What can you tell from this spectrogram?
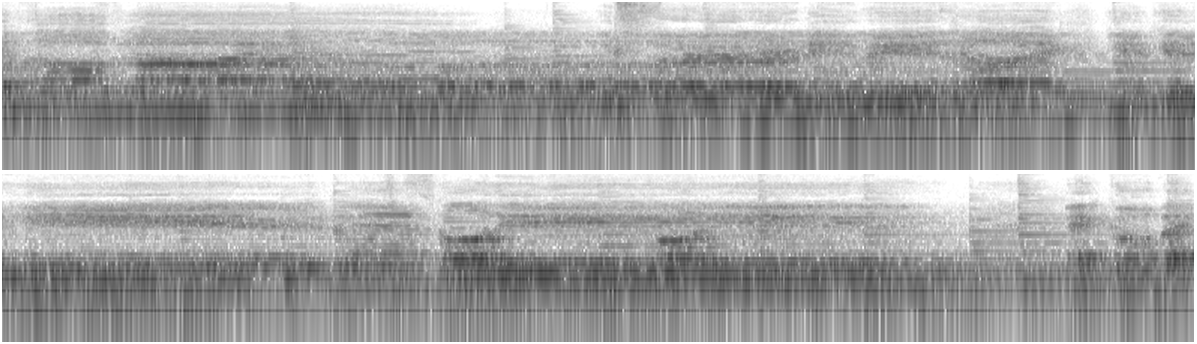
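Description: A group of men singing a Marian hymn together, accompanied by a strummed acoustic guitar.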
